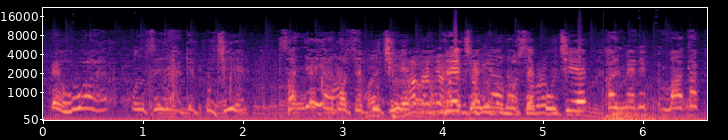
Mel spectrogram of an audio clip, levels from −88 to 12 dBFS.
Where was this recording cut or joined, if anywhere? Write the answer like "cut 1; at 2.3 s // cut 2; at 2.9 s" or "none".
cut 1; at 5.6 s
